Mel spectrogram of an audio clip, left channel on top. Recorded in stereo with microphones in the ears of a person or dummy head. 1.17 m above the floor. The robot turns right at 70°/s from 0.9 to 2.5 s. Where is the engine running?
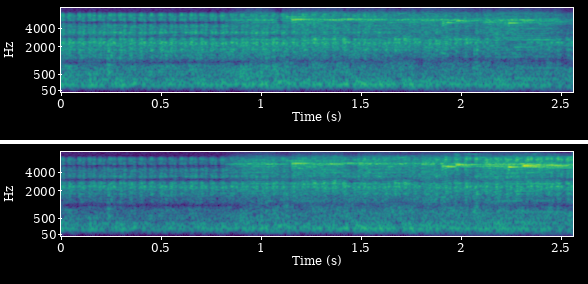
145° left; by 2.6 s 100° right.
